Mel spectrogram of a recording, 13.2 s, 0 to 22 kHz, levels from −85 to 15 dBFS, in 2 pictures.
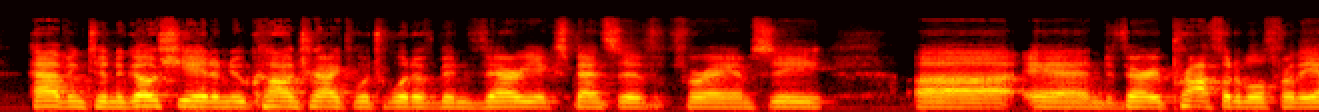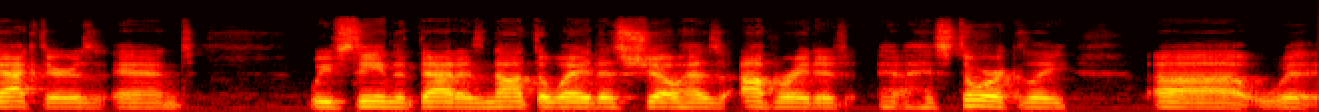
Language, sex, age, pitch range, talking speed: English, male, 30-49, 145-170 Hz, 165 wpm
